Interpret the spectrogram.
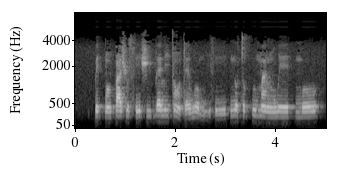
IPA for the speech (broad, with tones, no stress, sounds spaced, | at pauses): k͡p e˧ k͡p ɔ̃˧ k͡p a˦ ʃ u˦˨ s ĩ˨˦ ʃ i˧ b ɛ˦ l i˦ t ɔ̃˦˨ t ɛ˨˦ w o˦˨ m i˨ s ĩ˧ | n o˦ t o˧ k͡p u˦ m ã˦ l ũ˧ w e˦ | m o˧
